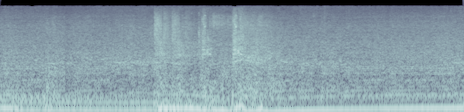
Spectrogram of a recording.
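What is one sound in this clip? A car engine hums steadily.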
